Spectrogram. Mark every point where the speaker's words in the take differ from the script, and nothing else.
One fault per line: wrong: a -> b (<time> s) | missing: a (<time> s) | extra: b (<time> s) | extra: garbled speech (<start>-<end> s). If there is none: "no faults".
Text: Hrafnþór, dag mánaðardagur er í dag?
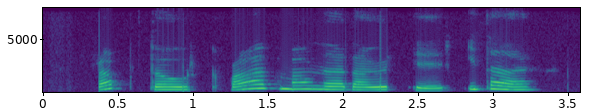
wrong: dag -> hvaða (1.2 s)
